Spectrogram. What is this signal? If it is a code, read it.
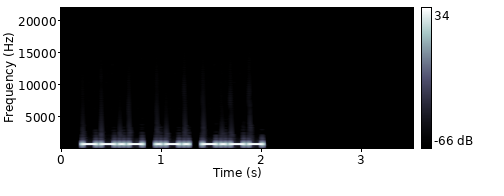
Morse code, heard as a keyed tone, about 26 wpm, 700 Hz. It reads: QRY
